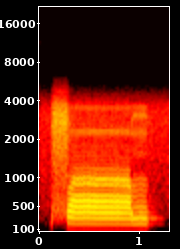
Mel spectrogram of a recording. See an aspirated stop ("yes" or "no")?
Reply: no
